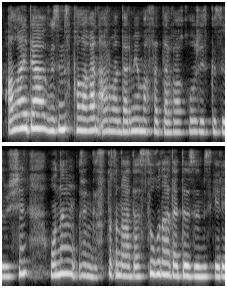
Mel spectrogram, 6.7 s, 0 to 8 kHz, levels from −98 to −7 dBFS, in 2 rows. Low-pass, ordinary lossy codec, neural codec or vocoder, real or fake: 7.2 kHz; none; codec, 16 kHz, 16 kbps, FreqCodec, smaller model; fake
